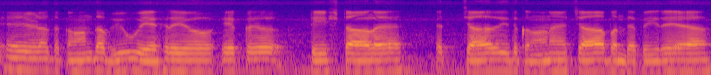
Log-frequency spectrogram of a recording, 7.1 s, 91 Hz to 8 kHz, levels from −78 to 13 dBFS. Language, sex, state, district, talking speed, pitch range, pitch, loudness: Punjabi, male, Punjab, Kapurthala, 185 wpm, 110-115 Hz, 115 Hz, -18 LUFS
